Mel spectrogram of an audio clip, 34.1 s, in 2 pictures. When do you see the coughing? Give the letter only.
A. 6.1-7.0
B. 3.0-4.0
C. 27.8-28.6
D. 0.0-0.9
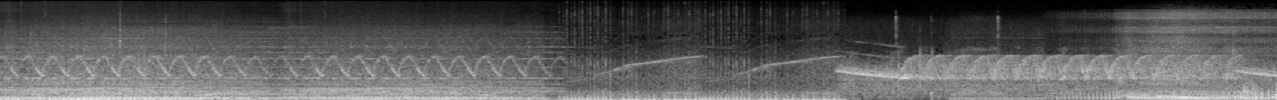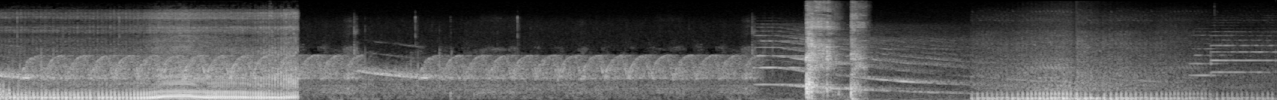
C.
